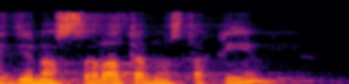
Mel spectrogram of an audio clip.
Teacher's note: خلف يقرأ بإشمام صوت الصاد زاي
